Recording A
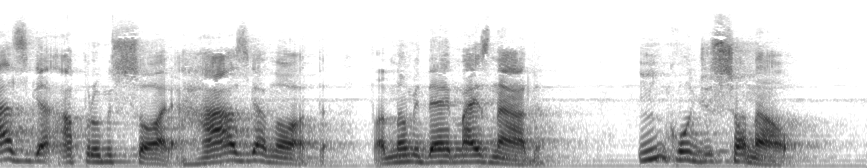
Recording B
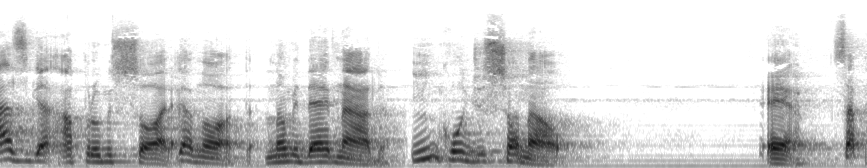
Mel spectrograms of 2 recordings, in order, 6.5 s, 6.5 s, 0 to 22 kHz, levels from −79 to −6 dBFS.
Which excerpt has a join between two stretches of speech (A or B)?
B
